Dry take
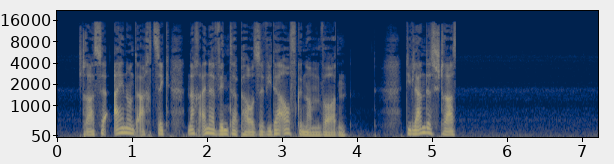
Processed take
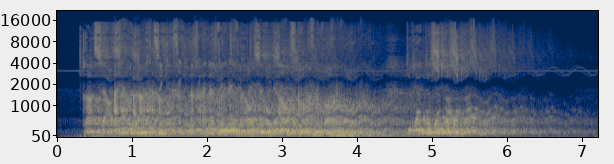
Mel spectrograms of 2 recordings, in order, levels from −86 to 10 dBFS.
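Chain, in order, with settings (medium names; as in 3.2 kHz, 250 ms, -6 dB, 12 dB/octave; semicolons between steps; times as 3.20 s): time-frequency box 4.63–6.90 s, 860–2400 Hz -19 dB; whistle 3.1 kHz -52 dBFS; static phaser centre 470 Hz, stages 8; two-band feedback delay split 1.3 kHz, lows 436 ms, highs 219 ms, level -13.5 dB; on a send at -4 dB: reverberation RT60 0.60 s, pre-delay 77 ms; on the sum: modulated delay 255 ms, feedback 47%, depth 219 cents, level -3.5 dB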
